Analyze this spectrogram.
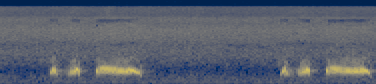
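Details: Spotted dove kept as a trap decoy bird in training, cooing twice: two quick short notes followed by a longer drawn-out coo, each phrase about one second long, separated by a pause over a quiet background.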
